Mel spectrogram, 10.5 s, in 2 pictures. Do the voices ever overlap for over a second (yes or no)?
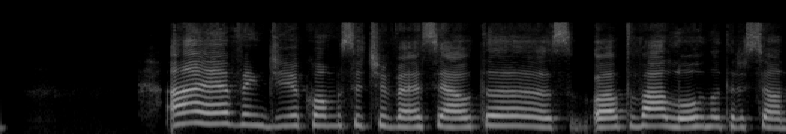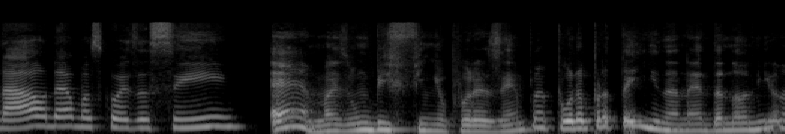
no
